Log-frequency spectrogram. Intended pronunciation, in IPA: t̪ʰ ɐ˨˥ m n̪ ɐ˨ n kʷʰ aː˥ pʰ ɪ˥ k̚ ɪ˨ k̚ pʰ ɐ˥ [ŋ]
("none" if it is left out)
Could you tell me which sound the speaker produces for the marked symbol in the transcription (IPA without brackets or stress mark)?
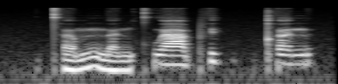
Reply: n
